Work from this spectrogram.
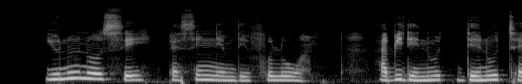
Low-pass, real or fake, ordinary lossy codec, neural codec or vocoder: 14.4 kHz; real; Opus, 64 kbps; none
